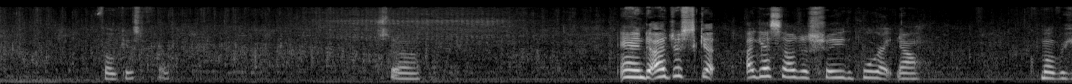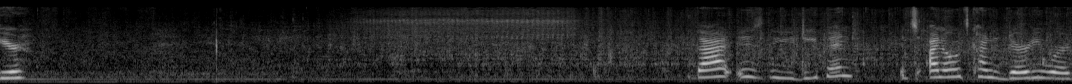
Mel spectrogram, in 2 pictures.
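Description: A boy talks with animation close to a phone microphone.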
